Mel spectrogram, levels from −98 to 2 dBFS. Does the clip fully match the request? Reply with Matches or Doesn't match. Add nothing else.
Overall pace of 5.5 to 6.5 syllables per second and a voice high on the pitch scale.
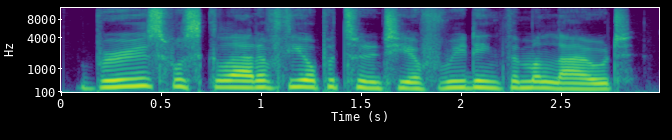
Matches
